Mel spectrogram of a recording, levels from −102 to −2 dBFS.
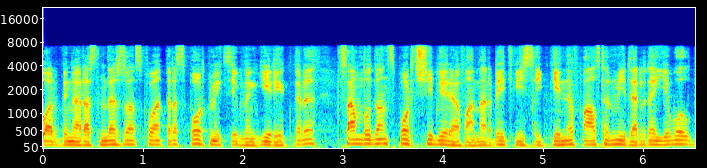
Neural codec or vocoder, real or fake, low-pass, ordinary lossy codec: codec, 16 kHz in and 24 kHz out, 0.8 kbps, FocalCodec, streaming, 65536 codes; fake; 7.2 kHz; none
